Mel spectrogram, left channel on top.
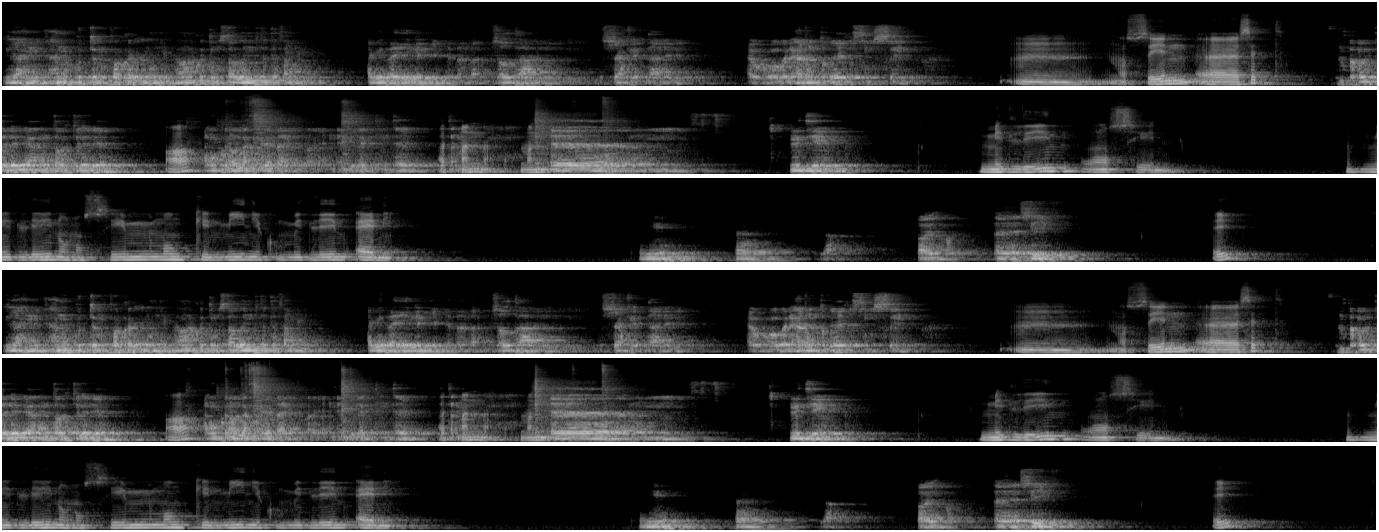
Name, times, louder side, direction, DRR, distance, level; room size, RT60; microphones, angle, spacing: voice 1, 0.0-3.1 3.7-5.7 6.0-6.8 7.5-9.0 13.3-14.8 15.8-17.9 18.2-18.4 19.2-20.5 21.6-22.1 33.9-34.2 34.8-35.1 35.7-35.8 36.7-36.9 37.4-38.0, right 1 dB, 15° right, 0 dB, 1.3 m, -24 dB
voice 2, 10.1-12.6 15.4-15.7 18.3-19.2 23.5-25.5 27.2-31.5 39.6-39.9, left 1 dB, 10° left, 8 dB, 0.4 m, -26 dB
sound 1, 15.6-17.7 19.0-20.5 20.8-20.9, right 2 dB, 30° right, 1.2 m, -35 dB
9.2 x 5.4 x 7.1 m, 1.1 s
head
